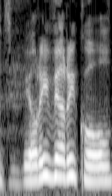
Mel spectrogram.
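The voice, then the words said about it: Put-on Russian accent. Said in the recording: “they're doing the Russian accent.”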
